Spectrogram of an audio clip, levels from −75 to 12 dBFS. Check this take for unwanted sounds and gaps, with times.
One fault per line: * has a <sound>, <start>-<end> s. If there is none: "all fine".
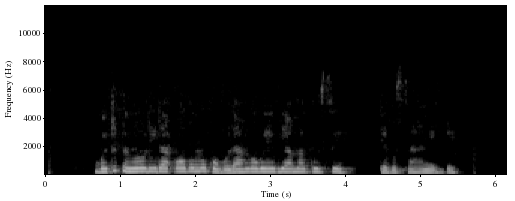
all fine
